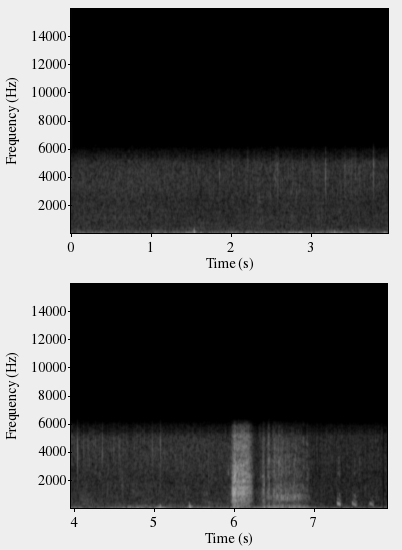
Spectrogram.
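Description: A horse nosing and mouthing the camera: a sudden loud rush of noise about six seconds in as its muzzle meets the microphone, then rougher rubbing noise for about a second. Scattered soft thumps come before it.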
